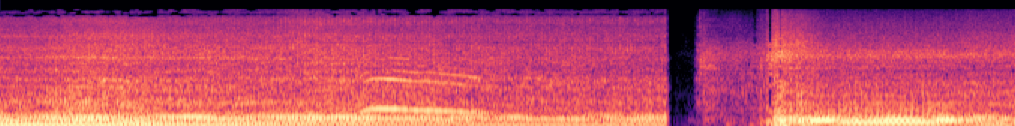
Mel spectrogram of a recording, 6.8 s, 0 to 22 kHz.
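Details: Single-turbo BMW 335i first start after three months stored in Canadian winter: clean rev with steady low drone and faint turbo whistle, settling evenly; started without trouble after brief initial roughness.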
